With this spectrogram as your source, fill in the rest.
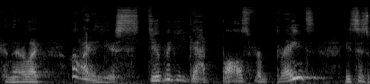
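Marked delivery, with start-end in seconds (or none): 0.7-3.2 high, swooping goblin voice with sharp growls and snarls. Voicing a goblin answering another goblin, in a snarling goblin voice. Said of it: "they will make little sharp growls and snarls".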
